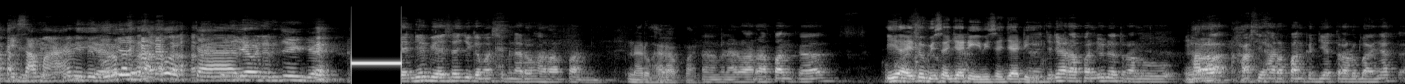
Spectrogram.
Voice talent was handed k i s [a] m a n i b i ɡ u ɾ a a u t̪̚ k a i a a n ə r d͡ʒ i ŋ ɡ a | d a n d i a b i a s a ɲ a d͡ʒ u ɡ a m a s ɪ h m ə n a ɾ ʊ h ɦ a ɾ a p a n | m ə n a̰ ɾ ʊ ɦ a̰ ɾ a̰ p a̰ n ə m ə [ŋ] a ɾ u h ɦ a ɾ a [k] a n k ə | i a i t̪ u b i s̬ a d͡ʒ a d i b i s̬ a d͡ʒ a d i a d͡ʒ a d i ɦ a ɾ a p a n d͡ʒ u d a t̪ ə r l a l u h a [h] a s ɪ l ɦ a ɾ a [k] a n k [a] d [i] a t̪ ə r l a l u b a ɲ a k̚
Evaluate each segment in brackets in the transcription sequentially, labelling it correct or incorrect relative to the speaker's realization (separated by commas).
correct, incorrect, incorrect, correct, incorrect, incorrect, correct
